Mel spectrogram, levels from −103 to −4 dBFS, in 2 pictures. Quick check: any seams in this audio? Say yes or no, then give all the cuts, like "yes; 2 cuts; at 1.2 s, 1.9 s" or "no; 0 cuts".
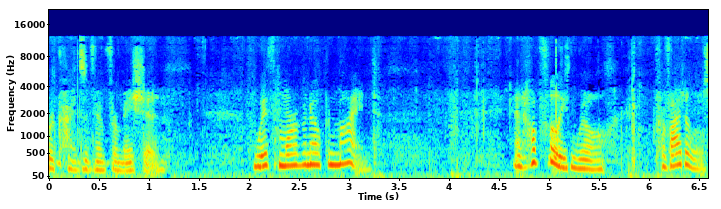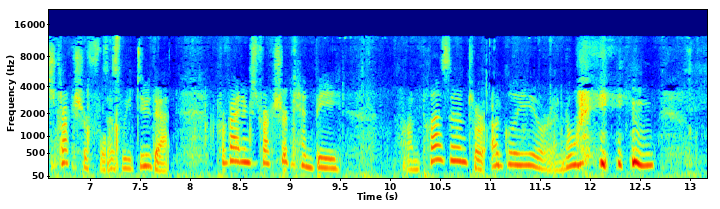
yes; 4 cuts; at 1.9 s, 5.2 s, 7.2 s, 10.1 s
